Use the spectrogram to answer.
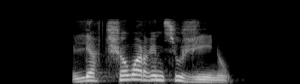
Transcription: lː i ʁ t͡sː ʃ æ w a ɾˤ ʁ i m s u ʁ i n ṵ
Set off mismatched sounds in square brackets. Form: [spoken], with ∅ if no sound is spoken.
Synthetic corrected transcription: lː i ʁ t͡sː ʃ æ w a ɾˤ ʁ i m s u [ʒ] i n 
